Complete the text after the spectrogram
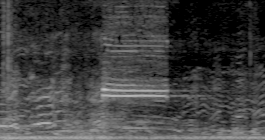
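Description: A referee's whistle blows once, short and sharp.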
